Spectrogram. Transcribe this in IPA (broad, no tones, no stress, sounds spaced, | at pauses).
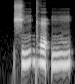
ʃ i ɡʱ ɛ ʔ i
